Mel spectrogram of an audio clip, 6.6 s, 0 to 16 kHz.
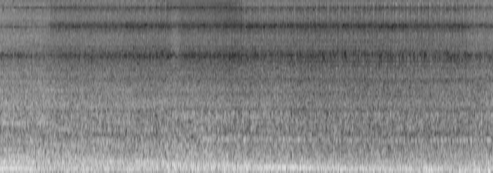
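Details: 2018 Ford F150 V8 driving: deep engine rumble under load with rapid knocking that tracks engine speed; knocking noise while driving, source unknown.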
